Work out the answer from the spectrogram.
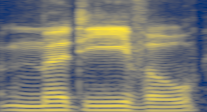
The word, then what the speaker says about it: medieval: wanted to confirm that yes Americans do say uh medieval with only three syllables perhaps Matt picked up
